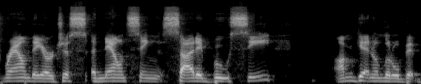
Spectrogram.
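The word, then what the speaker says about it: Sadibou: they are just announcing sad Bui I'm getting a little bit better with uh pronouncing his name it sounds like again saying Saddam Hussein but with a little pause in the end somewhere there so his nickname is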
